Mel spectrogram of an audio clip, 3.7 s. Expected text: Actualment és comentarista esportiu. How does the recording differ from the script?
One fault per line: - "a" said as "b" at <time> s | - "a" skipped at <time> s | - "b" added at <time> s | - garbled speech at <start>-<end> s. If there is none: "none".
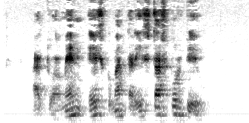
none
